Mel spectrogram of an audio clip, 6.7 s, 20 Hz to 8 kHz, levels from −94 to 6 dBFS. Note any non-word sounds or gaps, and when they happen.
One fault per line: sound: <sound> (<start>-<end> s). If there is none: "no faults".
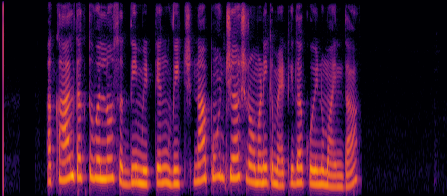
no faults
